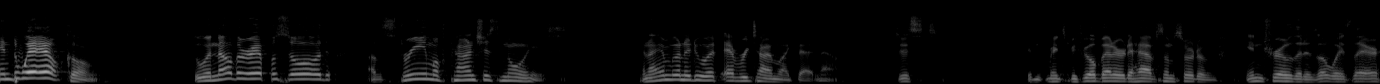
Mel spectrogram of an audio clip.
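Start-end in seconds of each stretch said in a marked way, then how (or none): 0.0-5.7 put-on high, loud, slow, belted weird Minnesotan Russian accent. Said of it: "the weird Minnesotan Russian accent".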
